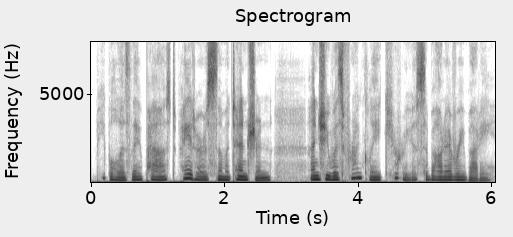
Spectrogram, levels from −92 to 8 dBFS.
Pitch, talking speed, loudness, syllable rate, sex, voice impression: 170 Hz, 150 wpm, -18 LUFS, 4.9 syllables/s, female, feminine, slightly old, slightly soft, sincere, calm, slightly reassuring, slightly elegant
